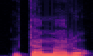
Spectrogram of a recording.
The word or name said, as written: Utamaro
